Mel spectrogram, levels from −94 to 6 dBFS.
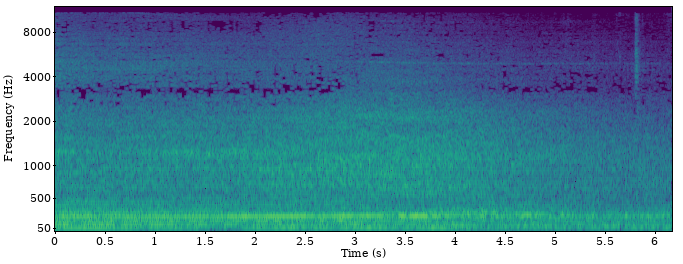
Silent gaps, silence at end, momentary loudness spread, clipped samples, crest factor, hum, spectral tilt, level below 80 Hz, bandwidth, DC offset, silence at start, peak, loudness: none; 0 s; 9 LU; under 0.1%; 14 dB; none; -7 dB/octave; -36 dBFS; 11 kHz; under 0.1%; 0 s; -12 dBFS; -27 LUFS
